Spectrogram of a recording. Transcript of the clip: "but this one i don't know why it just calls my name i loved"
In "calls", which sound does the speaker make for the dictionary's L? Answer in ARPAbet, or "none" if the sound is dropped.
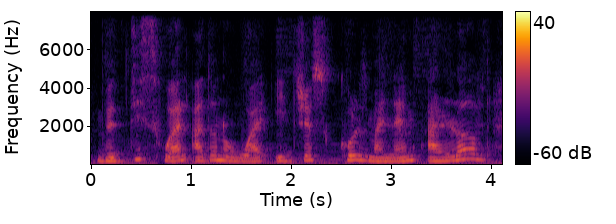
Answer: L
